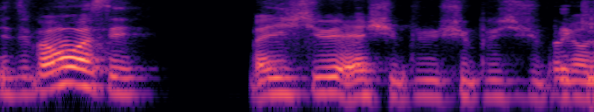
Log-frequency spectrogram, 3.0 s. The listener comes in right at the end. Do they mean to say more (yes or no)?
yes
